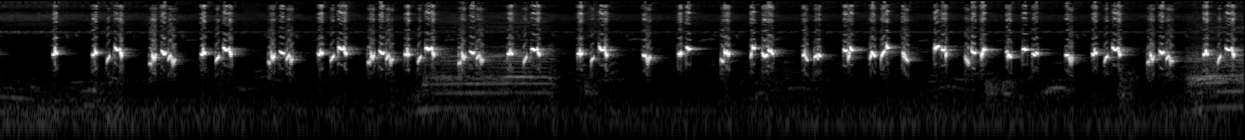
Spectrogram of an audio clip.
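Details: Sustained long-ropel gacor song of a Sooty-headed bulbul: loud, evenly spaced bubbling double and triple chirps continuing without break, with a brief faint tonal hum in the background.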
